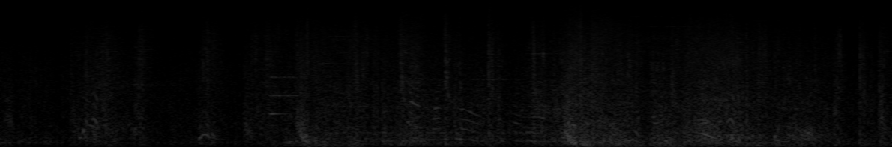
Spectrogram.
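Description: Magic spell effects whoosh and crackle in quick bursts.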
